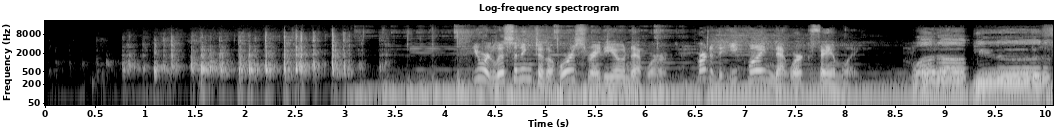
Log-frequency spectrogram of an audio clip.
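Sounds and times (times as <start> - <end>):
rapid sharp percussive knocks: 0.8 - 3.7.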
